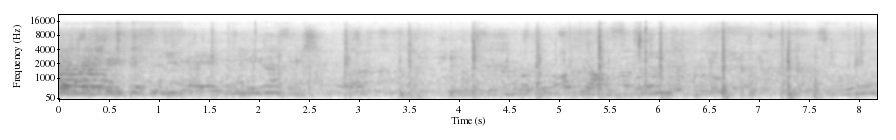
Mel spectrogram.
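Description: Indistinct chatter of a group of hikers, with scattered sharp taps of footsteps climbing wooden bridge steps.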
